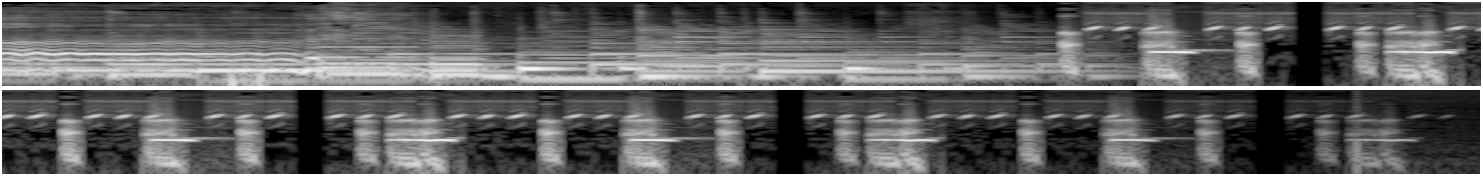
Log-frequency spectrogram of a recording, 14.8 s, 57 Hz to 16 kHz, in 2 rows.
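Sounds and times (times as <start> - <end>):
music: 0.0 - 6.1
toad croaking: 5.4 - 14.7.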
